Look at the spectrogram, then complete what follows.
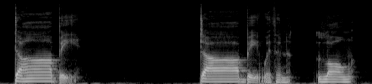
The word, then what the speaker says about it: Derby: confusing for americans because this is not pronounced derby like it's spelled it should be darby darby with an long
